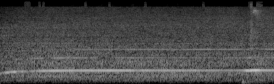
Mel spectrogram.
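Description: A Hyundai HYVI2512 wet and dry vacuum runs in suction mode, giving a steady, loud motor whine with a constant high tone that holds throughout, close to the microphone.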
